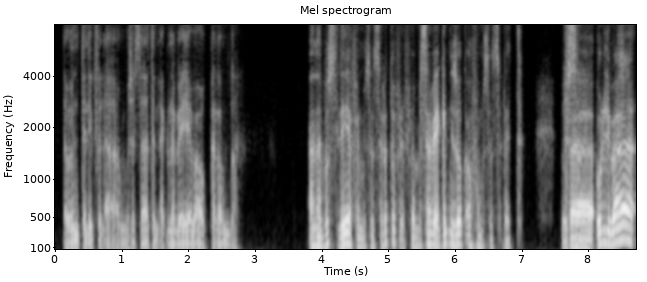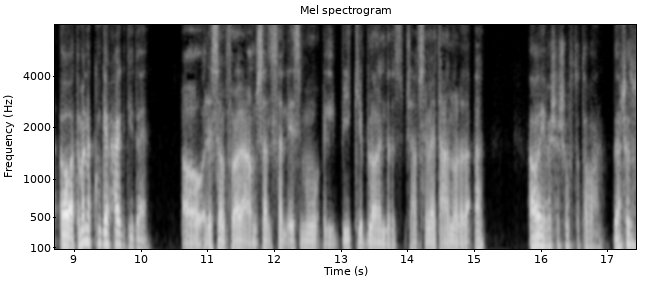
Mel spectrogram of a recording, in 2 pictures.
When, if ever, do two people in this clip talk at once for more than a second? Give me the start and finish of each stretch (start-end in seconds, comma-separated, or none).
none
